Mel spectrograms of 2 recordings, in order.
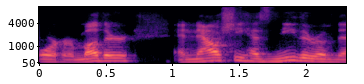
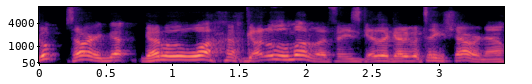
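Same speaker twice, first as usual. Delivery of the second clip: put-on bland suburban dad voice; 3 semitones higher, 4 dB louder than usual. Imagining a dad popping out of the water: put-on suburban dad voice.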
